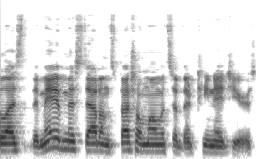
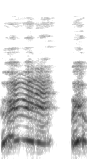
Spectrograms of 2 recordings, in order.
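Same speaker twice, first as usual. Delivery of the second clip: very high, parched, dry, raspy cartoon voice. Imitating how a woman's voice sounded to you, like SpongeBob when he needed water. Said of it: "She sounded like when SpongeBob needed water".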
